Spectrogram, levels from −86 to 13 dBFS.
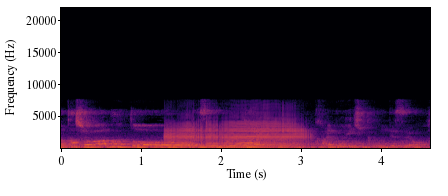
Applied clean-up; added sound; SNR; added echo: none; Fart; 3 dB; reverberation time 0.7 s.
